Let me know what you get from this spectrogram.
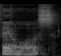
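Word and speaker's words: θεός: И эта буква theta, theta. В таких словах она присутствует как theos, theos.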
